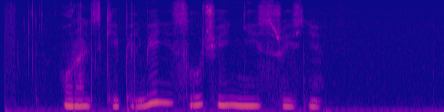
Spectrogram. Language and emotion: Russian, neutral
